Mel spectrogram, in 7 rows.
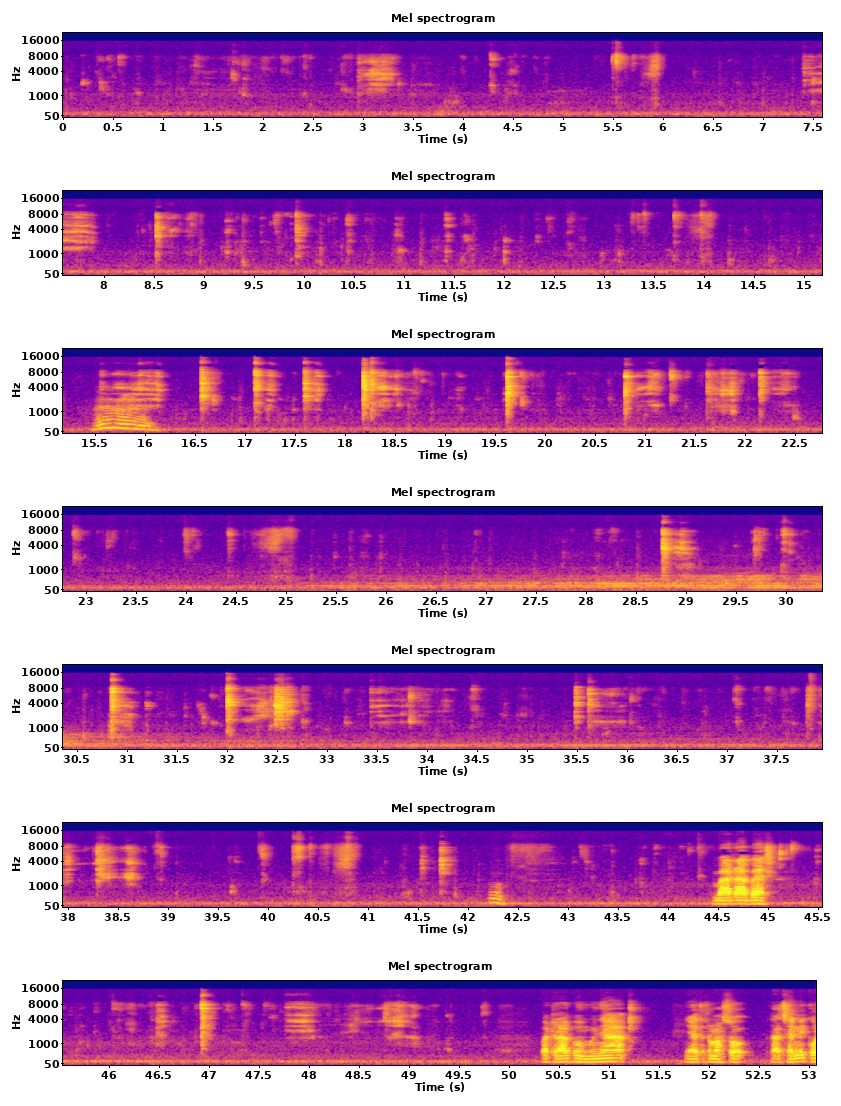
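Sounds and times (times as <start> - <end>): chewing: 0.0 - 50.2
metal spoon scraping ceramic bowl: 28.6 - 31.3.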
